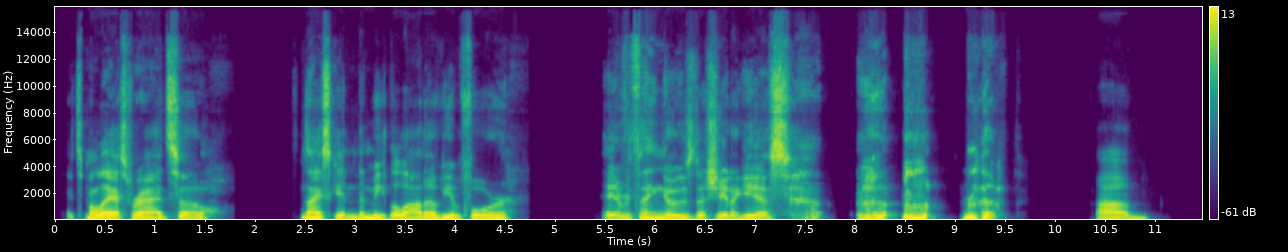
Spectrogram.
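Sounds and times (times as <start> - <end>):
speech: 0.1 - 1.7, 2.5 - 4.7, 5.5 - 9.6, 10.4 - 11.0
man coughing harshly: 7.4 - 9.6.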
